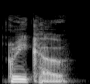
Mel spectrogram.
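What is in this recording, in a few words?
"greco", British English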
